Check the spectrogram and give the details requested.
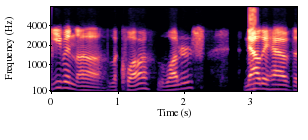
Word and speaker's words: La Croix: let LB tell us how to pronounce it. It's La Croix.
